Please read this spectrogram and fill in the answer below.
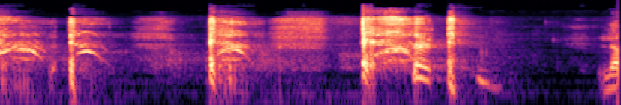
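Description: A man coughing and clearing his throat: about five short, sudden coughs over the first three seconds.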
